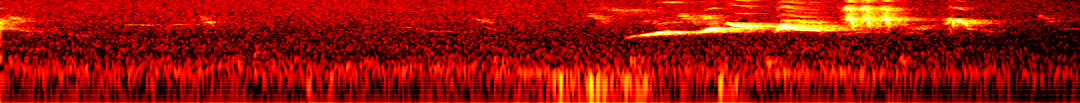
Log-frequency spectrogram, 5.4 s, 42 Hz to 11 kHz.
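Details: Morning birdsong, 3 June 2015, Šilo on Krk island, Croatia. Several quiet seconds, then a single loud song bursts in with a rising whistled slide and a rapid, rattling trill.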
